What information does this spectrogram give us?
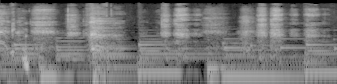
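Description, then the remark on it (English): Heavy breathing with a series of loud gasping breaths, roughly every half second to second, over a steady tonal backdrop. “You can cut all the heavy breathing.”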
